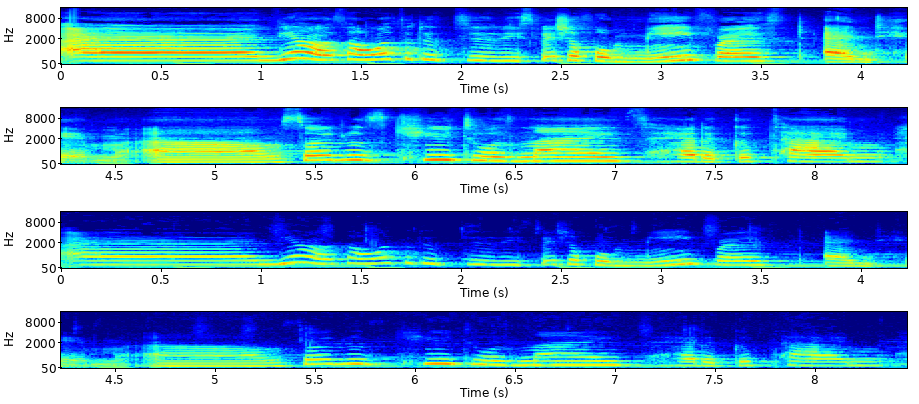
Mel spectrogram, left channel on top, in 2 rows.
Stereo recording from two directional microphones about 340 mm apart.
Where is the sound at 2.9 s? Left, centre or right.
Centre.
